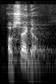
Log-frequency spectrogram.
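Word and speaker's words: Otsego: who's our Michigan folks how do you pronounce ostego acego yes osego that's that I have a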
